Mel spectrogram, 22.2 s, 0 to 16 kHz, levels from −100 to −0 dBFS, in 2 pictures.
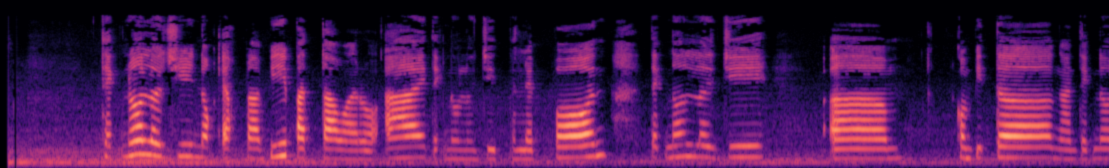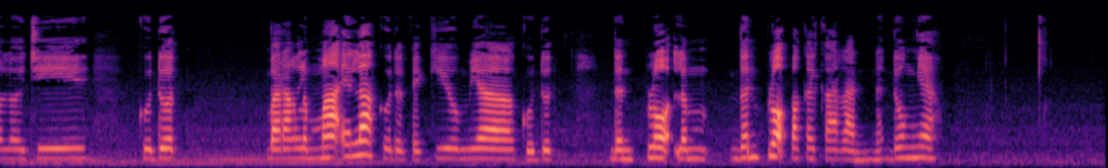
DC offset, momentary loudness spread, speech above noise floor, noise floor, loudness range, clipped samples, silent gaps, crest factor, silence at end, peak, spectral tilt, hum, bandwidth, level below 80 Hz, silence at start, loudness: under 0.1%; 19 LU; 36 dB; -63 dBFS; 5 LU; under 0.1%; none; 24 dB; 1.75 s; -4 dBFS; -4 dB/octave; none; 11.5 kHz; -70 dBFS; 0.1 s; -27 LUFS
